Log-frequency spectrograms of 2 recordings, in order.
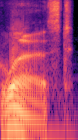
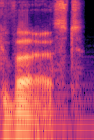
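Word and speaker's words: Wurst: couldn't pronounce W correctly W as pronounced V something like worst sausage is pronounced more like versed and she almost broke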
